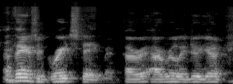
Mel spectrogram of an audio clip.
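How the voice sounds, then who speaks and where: A man's voice: mid-range voice, steady tone, very fast, fairly bright tone. An older man with a Southern accent, a guest talking in a folksy, rambling, opinionated way during a casual interview. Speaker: guest speaker.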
